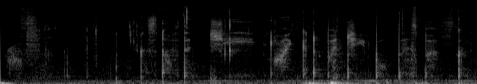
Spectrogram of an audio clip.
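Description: A gentle-toned whisper over noticeable background noise. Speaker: ASMR creator. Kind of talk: ASMR personal attention and guided meditation. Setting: home recording, cozy roleplay. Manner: soft-spoken, gentle, calming.

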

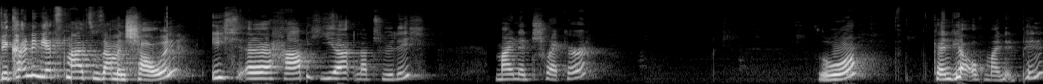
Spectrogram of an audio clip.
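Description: A woman talks slowly in a high pitch with ordinary pitch variation. She leaves long, frequent pauses.

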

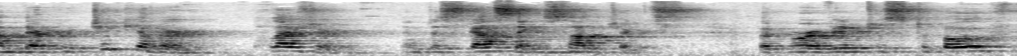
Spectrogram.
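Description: A woman speaks at a fairly slow pace with medium pitch and ordinary variation. Room echo is audible. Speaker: speaker on an artist's life; speaker. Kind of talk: illustrated presentation. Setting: live event with audience. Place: hall. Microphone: podium.

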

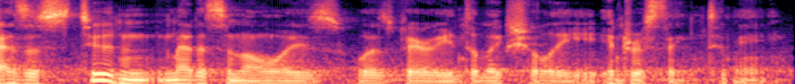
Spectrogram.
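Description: Noticeable background noise under a man's very deep, low voice at a fairly quick pace. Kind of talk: interview answer. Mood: warm, earnest. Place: office.

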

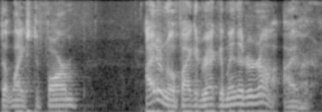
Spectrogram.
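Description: This man has a normal speaking voice. His pitch is medium, with ordinary variation. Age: 40s. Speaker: farmer and podcast host. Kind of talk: casual chat.

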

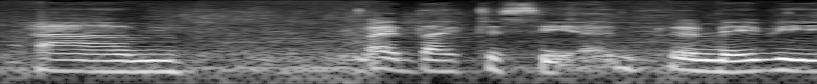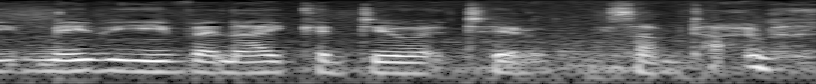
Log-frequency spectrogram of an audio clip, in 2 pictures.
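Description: With an American accent, a woman talks fairly slowly in a fairly low, monotone, flat voice. There is noticeable background noise. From US Midwest. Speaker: makeover client. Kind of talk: interview. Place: studio.

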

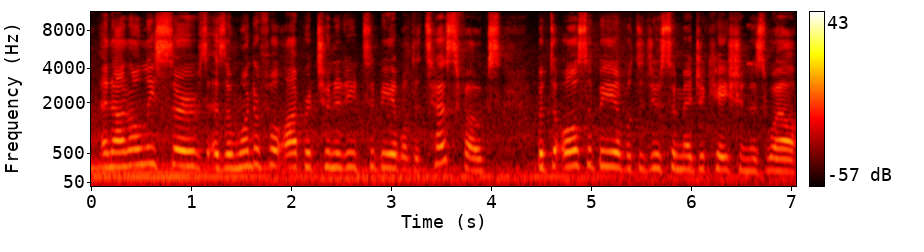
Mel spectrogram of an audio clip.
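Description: Through noticeable background noise, a woman with a very deep, low pitch and very wide pitch swings speaks at a very fast pace. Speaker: hospital president. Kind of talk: public remarks. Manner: halting. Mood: warm, appreciative. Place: hall. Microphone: podium.

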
